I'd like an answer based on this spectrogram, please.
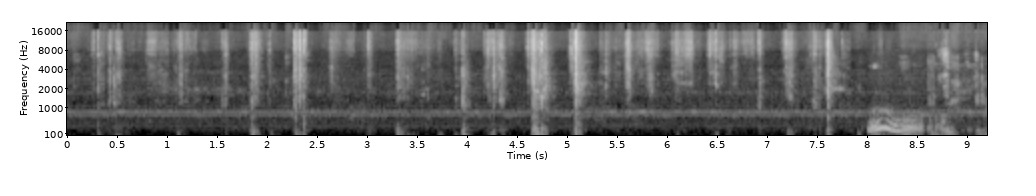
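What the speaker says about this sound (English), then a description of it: "So let me throw some cards out." Tarot cards being shuffled and laid out on a table. Quiet, sharp taps and flicks come in an irregular series, with a short murmur of voice at the end.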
